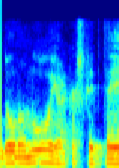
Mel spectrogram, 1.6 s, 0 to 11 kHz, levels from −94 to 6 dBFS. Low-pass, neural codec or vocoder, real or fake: 7.2 kHz; codec, 16 kHz, 1.1 kbps, Voila-Tokenizer; fake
